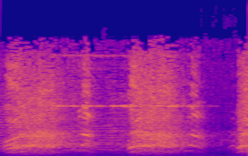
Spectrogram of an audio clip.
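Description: A large crowd roars out a loud, thunderous triple hurrah in repeated swelling bursts, each shout rising and fading before the next, with no other voices over it.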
